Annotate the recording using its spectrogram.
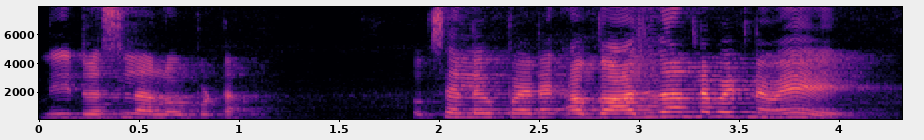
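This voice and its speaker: A woman's voice: high-pitched, moderate pace, pushed and bright. A young woman, chatting casually with a small child and coaxing answers with playful questions. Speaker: family member filming a child.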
